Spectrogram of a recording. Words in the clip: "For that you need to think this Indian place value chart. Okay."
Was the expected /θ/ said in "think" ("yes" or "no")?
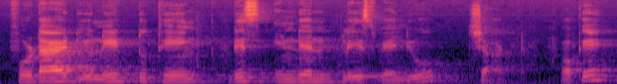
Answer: no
